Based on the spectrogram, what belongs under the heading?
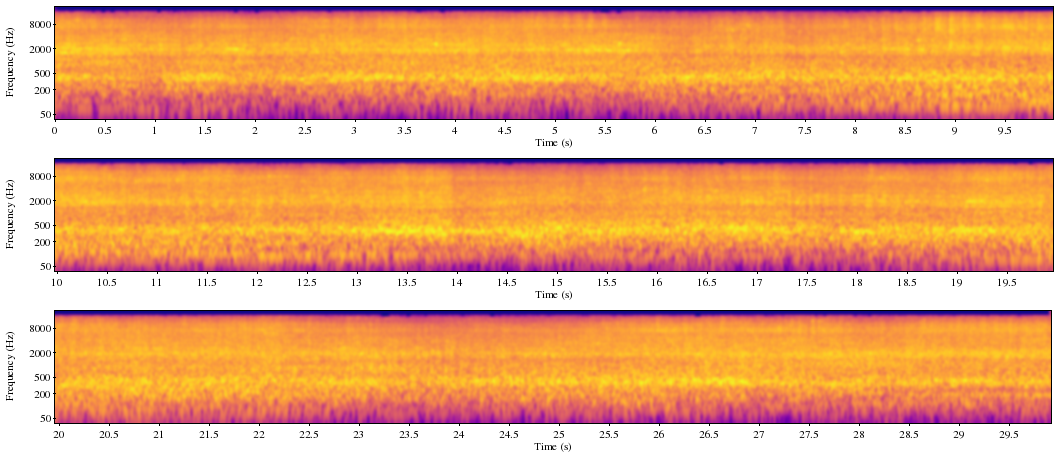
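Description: Loaded freight train cars rolling past close by: a loud, steady rumble and clatter of steel wheels on the rails that does not let up.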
